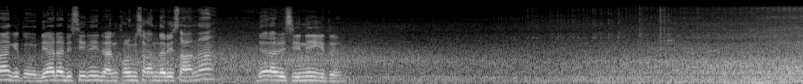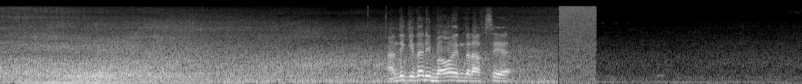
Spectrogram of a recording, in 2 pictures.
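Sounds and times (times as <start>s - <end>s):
vehicle passing: 1.0s - 13.6s.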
